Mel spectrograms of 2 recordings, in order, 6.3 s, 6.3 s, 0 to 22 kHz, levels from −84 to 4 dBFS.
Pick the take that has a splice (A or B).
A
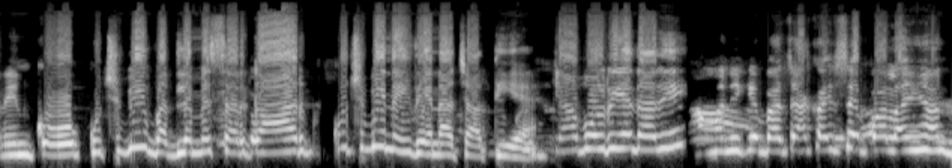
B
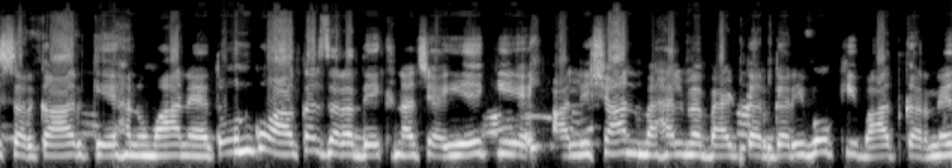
A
